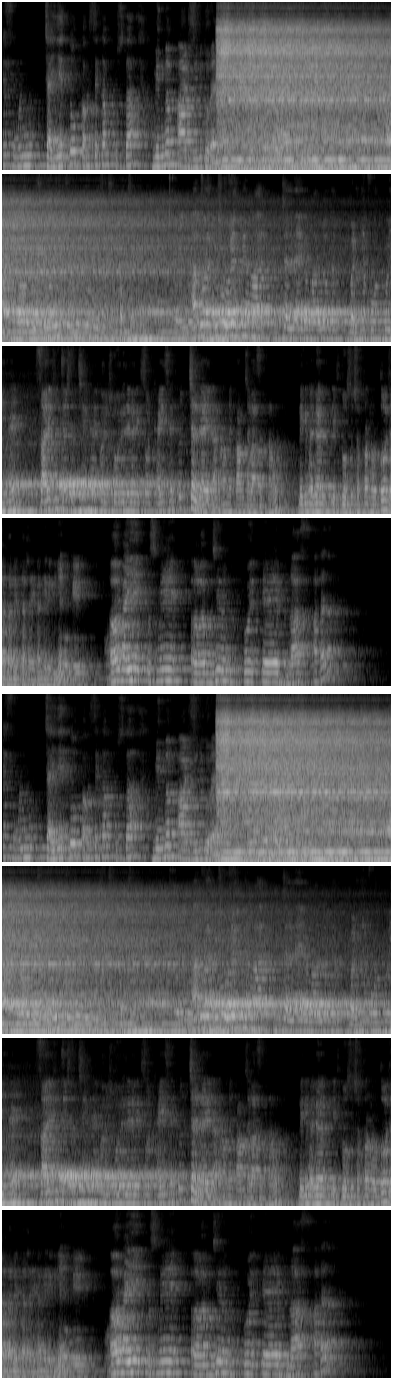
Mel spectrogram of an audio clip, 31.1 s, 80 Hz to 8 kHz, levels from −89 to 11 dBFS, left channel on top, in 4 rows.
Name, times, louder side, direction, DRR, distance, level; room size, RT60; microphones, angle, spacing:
voice 1, 0.0-2.6 3.0-4.6 4.9-6.2 7.6-10.7 11.6-13.0 13.4-15.9 16.3-21.1 21.5-24.6 25.5-26.8 27.1-29.9, left 1 dB, 25° left, -2 dB, 0.6 m, -32 dB
sound 1, 4.3-13.9 14.2-14.3, right 1 dB, 30° right, 2.3 m, -26 dB
voice 2, 5.2-6.8 11.2-12.5 21.6-22.0 24.5-25.0 25.4-25.6, equal, 70° left, 1 dB, 1.1 m, -36 dB
sound 2, 6.5-20.0, equal, ahead, 1.0 m, -30 dB
13.5 x 4.9 x 2.8 m, 1.4 s
head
